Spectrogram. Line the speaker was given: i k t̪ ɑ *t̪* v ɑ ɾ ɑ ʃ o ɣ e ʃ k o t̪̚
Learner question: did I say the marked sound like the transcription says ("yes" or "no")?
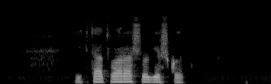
yes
